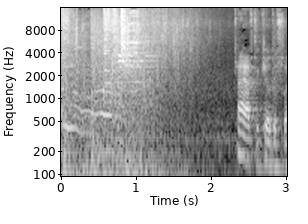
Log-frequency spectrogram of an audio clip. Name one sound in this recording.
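Electronic game effects chime and whoosh.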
